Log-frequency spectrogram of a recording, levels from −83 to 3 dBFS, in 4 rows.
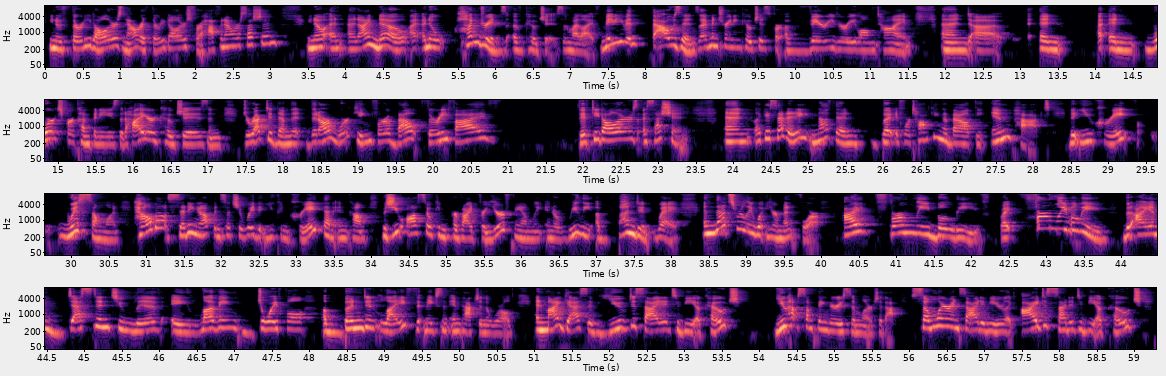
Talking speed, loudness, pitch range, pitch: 170 wpm, -19 LUFS, 200-280 Hz, 235 Hz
